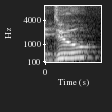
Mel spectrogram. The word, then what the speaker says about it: do: y it o que la pronunciación de este simplemente du y este no es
